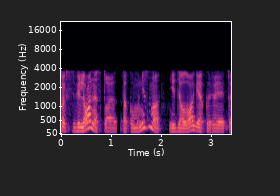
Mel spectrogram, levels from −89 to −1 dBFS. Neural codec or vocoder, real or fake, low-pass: none; real; 3.6 kHz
